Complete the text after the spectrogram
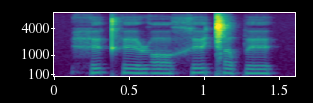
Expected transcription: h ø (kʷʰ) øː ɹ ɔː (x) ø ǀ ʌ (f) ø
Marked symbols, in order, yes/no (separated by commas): no, yes, no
